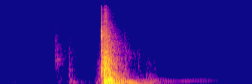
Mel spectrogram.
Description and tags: Door slamming hard
Slam the Door!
